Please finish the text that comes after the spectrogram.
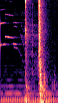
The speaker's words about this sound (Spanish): Minutos después, escuché que abrieron la puerta de la calle.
